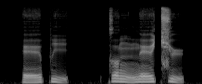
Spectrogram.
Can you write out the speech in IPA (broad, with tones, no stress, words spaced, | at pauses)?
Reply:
e˧˥ɪ̯pi˥˩ | kɤ˥˩ŋn̪e˥ɪ̯t͡ɕy˥˩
